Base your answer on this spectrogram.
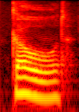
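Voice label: "gold", English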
